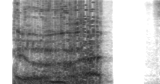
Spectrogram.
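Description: A loud belch, one drawn-out burp of about a second.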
